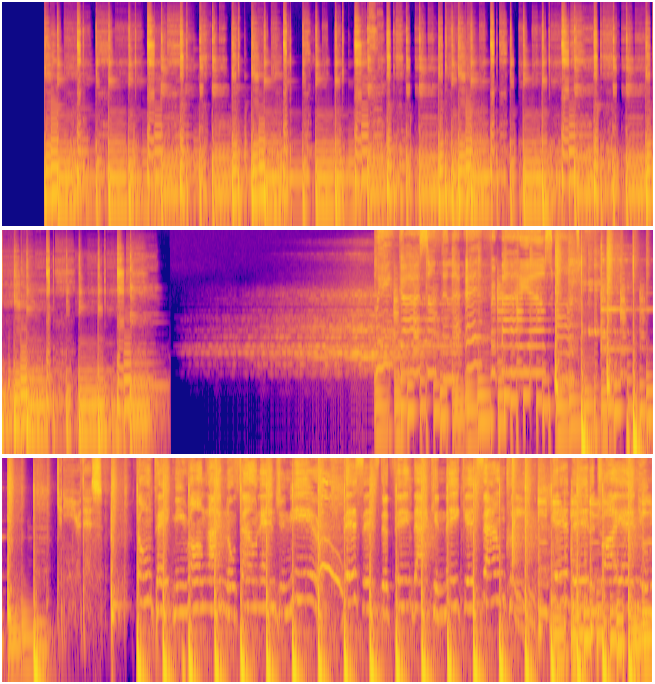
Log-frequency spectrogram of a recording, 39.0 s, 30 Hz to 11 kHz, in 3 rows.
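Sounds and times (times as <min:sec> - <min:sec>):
funky electric bass line: 0:00.8 - 0:16.4, 0:20.5 - 0:27.0, 0:28.8 - 0:39.0.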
